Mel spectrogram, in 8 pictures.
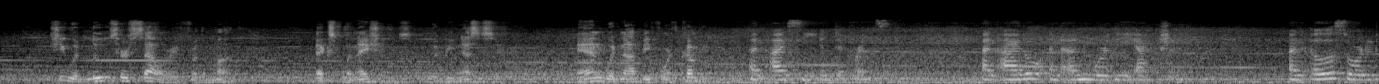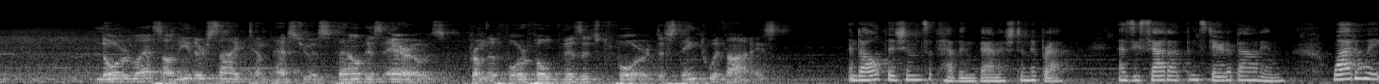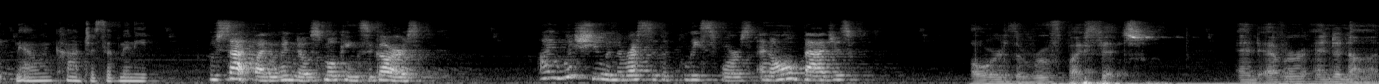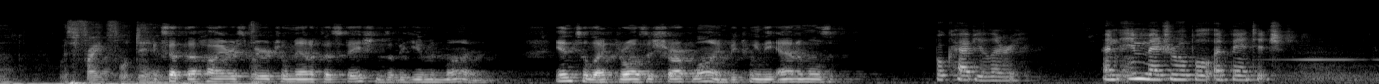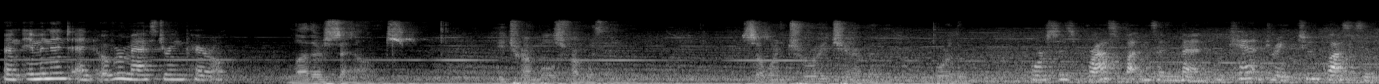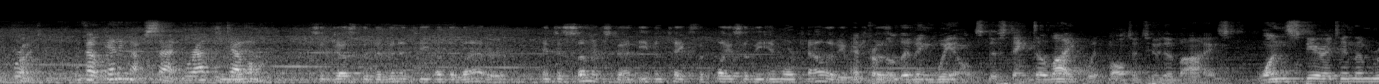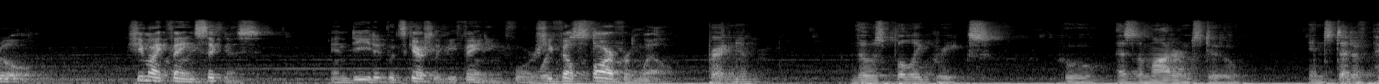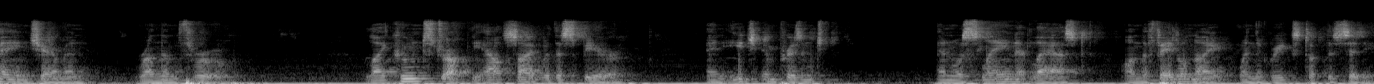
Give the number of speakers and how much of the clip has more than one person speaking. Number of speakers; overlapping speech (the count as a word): seven, about 3%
